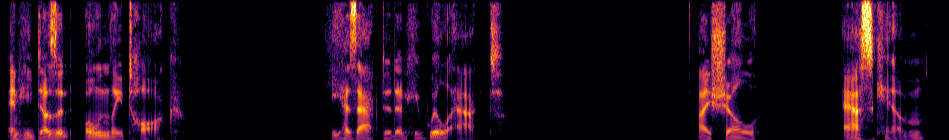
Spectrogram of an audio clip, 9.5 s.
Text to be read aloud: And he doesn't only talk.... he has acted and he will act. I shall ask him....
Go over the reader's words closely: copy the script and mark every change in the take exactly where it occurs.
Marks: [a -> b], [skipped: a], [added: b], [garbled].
And he doesn't only talk.... he has acted and he will act. I shall ask him....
